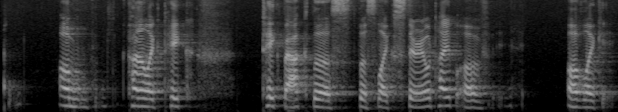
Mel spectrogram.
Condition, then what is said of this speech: Stuttering. I had a stutter when I was like in high school, and sometimes I still have it.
